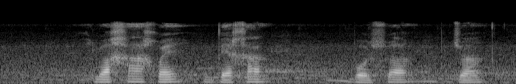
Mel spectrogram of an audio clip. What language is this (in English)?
Tswana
